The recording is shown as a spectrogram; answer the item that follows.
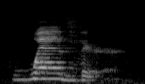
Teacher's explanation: the TH there is vibrating TH. Don't interchange with the D sound, so it's not weather.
